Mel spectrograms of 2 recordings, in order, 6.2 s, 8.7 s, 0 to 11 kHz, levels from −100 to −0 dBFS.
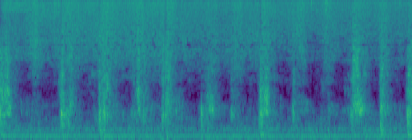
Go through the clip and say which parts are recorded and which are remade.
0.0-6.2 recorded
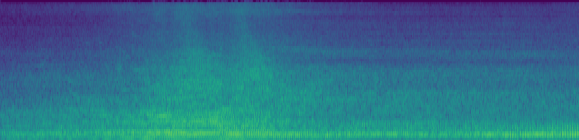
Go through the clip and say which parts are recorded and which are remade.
0.0-8.7 recorded

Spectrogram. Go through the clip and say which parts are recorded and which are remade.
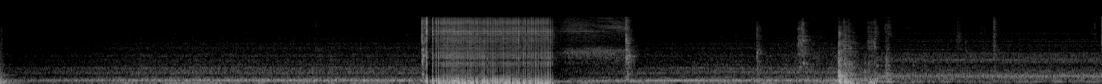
0.0-1.0 recorded; 1.0-1.6 remade; 1.6-11.0 recorded

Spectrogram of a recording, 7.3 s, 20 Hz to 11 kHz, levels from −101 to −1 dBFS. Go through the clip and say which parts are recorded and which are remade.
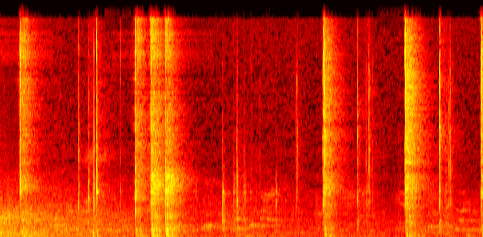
0.0-0.8 remade; 0.8-1.7 recorded; 1.7-3.2 remade; 3.2-7.3 recorded

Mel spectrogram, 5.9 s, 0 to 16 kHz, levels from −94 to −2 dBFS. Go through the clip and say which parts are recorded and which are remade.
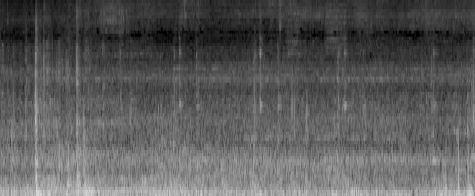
0.0-2.7 recorded; 2.7-4.5 remade; 4.5-5.9 recorded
